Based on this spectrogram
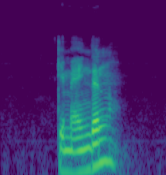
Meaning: plural of Gemeinde
- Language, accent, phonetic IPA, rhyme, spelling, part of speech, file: German, Austria, [ɡəˈmaɪ̯ndn̩], -aɪ̯ndn̩, Gemeinden, noun, De-at-Gemeinden.ogg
